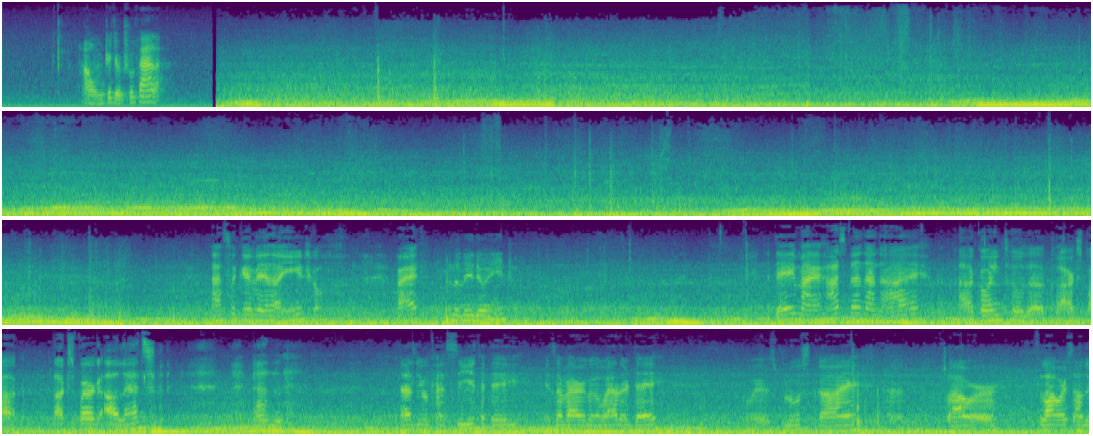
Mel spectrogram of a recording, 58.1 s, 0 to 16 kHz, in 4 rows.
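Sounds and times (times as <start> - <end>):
road rumble inside car: 2.6 - 58.0
car engine revving: 2.9 - 58.0.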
